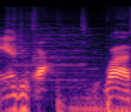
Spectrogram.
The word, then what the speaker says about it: Huang: Nah, you know, I will watch some of those, you know, when Andrew Wong, I think it's pronounced Huang or something, like Andrew Huang.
